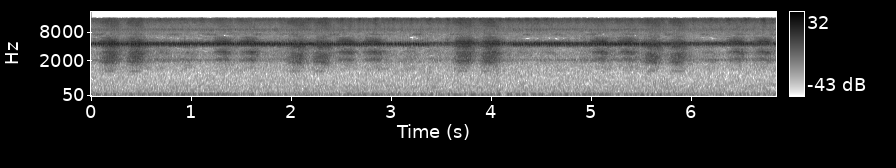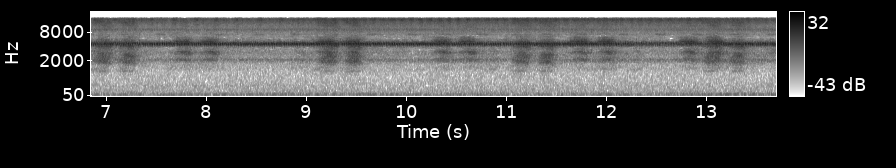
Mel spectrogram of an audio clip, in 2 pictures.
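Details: Common true katydid calling at night in an Ozark deciduous forest, July 2013, after the cicadas go quiet: rasping bursts of two or three pulses repeated steadily, with a continuous high insect drone and low background hum.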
